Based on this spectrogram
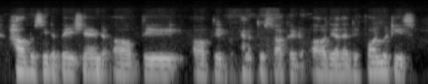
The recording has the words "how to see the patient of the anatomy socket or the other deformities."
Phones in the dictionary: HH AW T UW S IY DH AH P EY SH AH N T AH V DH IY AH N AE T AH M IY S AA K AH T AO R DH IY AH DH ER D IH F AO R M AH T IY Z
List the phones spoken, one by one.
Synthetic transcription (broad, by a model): HH AW T UW S IY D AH P EY SH AH N T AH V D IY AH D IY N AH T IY S AA K AH T AO R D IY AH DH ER D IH F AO R M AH T IY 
